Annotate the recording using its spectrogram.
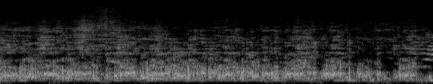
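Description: Metal spoon stirring a thick, cooking mixture in an aluminium pot, scraping and rattling against the pot in a steady crackly stream.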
